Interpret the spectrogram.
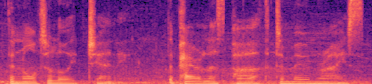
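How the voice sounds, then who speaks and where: A woman playing a grave, portentous storyteller, giving measured scripted narration for a fantasy game. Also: low-pitched, fairly even intonation, gravelly, background noise. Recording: loud music behind voice.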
